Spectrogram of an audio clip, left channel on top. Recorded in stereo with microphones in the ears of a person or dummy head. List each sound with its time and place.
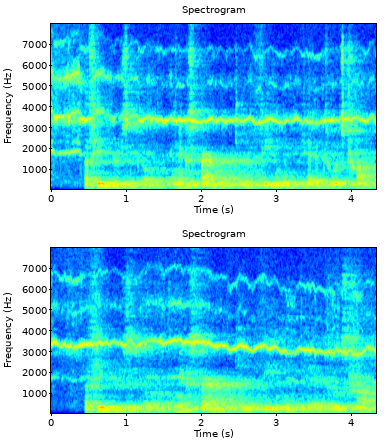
0.5 s a man speaking: 65° left (ahead or behind), 1.0 m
